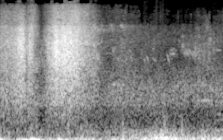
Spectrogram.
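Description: Wind buffeting the microphone, a steady low rumble, with a brief hiss about half a second in.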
